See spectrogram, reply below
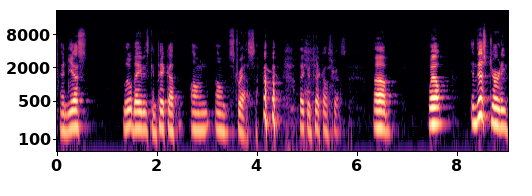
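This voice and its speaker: Speaking in a conference hall, an older cancer survivor gives a personal story talk with a big voice that is a little high and darkish. He tells it folksily, with self-deprecating touches.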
